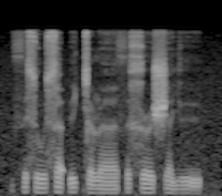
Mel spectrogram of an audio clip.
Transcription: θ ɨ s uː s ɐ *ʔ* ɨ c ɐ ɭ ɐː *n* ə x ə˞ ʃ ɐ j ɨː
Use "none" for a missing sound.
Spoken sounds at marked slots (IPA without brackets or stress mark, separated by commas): ʔ, θ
